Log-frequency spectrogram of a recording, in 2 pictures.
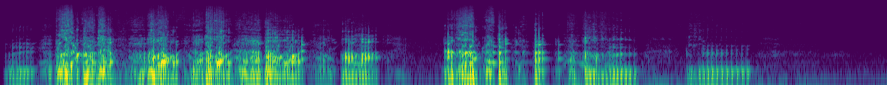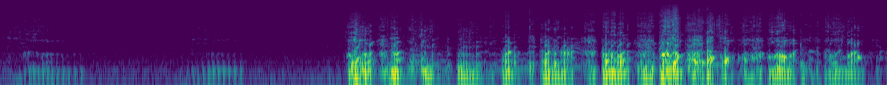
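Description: A lion growling over its kill in loud, rough, pulsing bouts. It goes quiet for a few seconds in the middle, then starts up again.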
